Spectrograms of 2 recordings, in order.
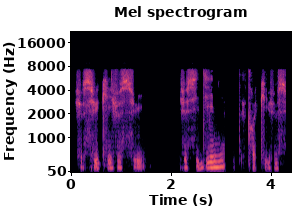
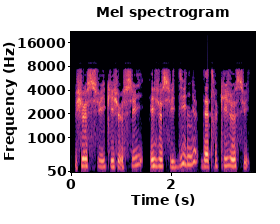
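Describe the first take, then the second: First: It is said in a lower voice. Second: It is said in a higher voice.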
